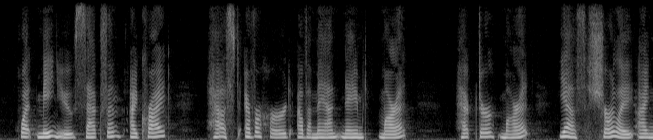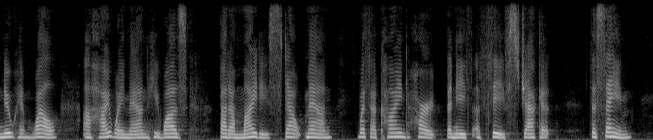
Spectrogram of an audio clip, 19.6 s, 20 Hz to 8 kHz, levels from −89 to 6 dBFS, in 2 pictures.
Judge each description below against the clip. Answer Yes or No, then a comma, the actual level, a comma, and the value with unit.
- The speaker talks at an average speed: No, slow, 125 wpm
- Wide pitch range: No, narrow, 2.4 semitones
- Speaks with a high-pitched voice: Yes, high, 210 Hz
